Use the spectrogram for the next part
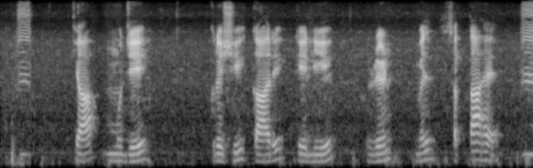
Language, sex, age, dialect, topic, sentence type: Hindi, male, 25-30, Marwari Dhudhari, banking, question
